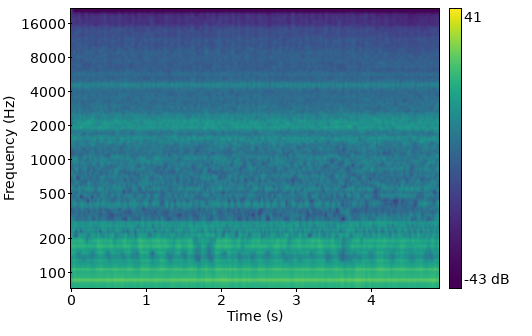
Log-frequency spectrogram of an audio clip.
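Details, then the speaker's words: 2012 GMC Terrain 2.4L EcoTec idling after the timing chain and balance chain replacement: smooth, steady low hum with no ticking or rattle, a ton quieter than before the repair. "So that is a ton quieter."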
